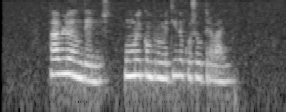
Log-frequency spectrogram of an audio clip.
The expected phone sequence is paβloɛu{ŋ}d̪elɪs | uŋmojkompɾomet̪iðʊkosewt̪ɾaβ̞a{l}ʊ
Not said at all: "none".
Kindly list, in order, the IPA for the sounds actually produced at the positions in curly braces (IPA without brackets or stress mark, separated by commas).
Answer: n, ʎ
